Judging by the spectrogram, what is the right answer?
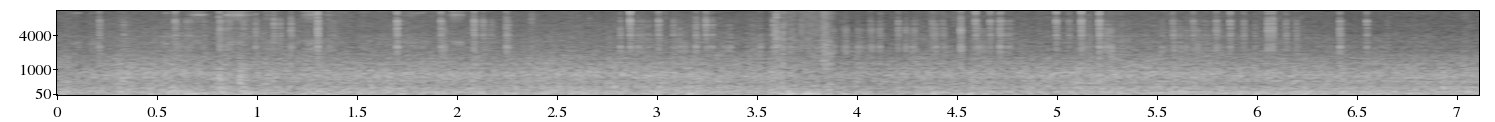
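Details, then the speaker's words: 2013 Toyota RAV4 while driving: over constant road roar, scattered light irregular clicks and rattles come and go from one area of the dash, replicable by banging on the dash; loose trim piece inside the dash suspected. "he also says there's an occasional rattle from this part of the dash which I can sort of replicate when I bang on the dash around here"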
